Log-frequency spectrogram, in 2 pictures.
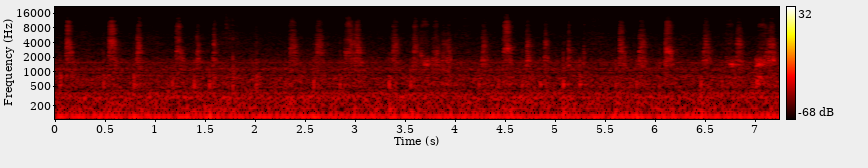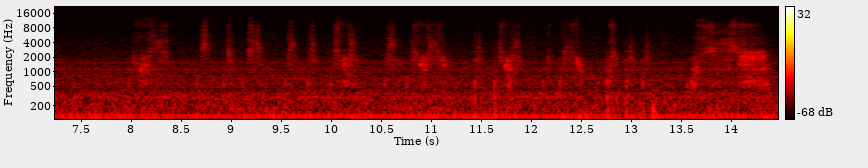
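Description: Faint scratching of a felt-tip marker writing on a paper tanzaku strip, a quick, irregular run of short strokes over a low steady hum.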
